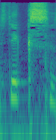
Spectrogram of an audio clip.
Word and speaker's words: Styx: Pronunciado como dice Styx.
